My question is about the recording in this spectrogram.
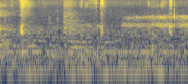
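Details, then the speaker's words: Honda Zoomer front wheel after new wheel bearings, wheel hand-spun: only a faint low hum and light clicks, no grinding or rumble; bearings smooth and quiet. "not a sound i think it likes its new bearings"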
